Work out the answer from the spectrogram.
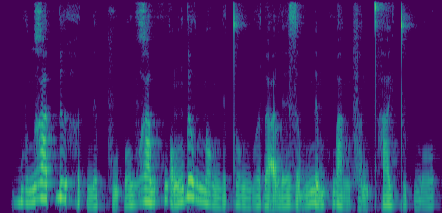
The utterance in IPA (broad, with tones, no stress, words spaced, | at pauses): ɓu˨˦nɣa˦˥t̚ɗɨ˧ hə˨˩t̚ne˨˩p̚fṵ˧˨ ʔo˨˦w ɣa˨˦whwɔ̰˧˥ŋɗə˧w nɔ˨˩ŋe˧t̪o˨˩ ŋu˨˩ə̯ɗa̰ː˧˨ le˧zə̰˧˥mnḛ˧˥m hwa˨˩ŋfa̰˧˨n t̪ʰa˧jt̪u˨˩t̚mo˧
